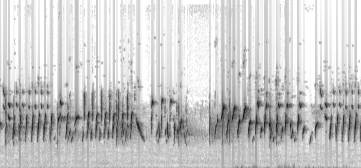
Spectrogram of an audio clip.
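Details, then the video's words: European goldfinch singing for young birds to learn: lively high twitters and tinkling trills in dense phrases, a short gap near four seconds, then more rapid chattering notes over soft low background noise. "أجمل تغريدة لطائر الحسون لتعليم الفراخ الصغار"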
